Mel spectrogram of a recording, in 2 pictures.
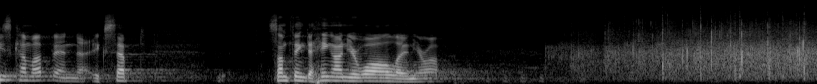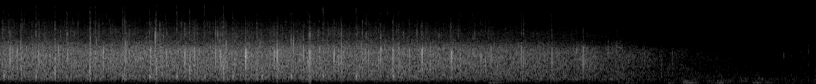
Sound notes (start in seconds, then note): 5.9 applause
